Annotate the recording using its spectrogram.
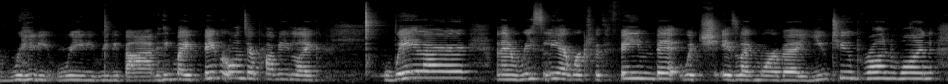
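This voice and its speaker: A woman with an Irish accent speaks at a fairly high pitch with ordinary pitch variation. Noticeable background noise runs underneath. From Ireland. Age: 20s. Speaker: fashion and lifestyle blogger. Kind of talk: casual talk to camera.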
